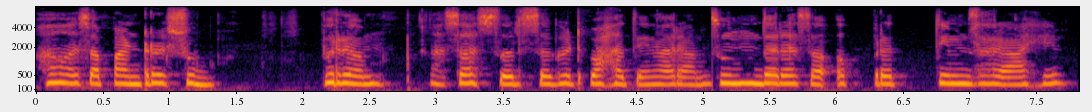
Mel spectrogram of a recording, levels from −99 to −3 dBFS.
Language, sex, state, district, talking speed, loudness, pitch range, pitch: Marathi, female, Maharashtra, Sindhudurg, 105 wpm, -28 LUFS, 230-250 Hz, 240 Hz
